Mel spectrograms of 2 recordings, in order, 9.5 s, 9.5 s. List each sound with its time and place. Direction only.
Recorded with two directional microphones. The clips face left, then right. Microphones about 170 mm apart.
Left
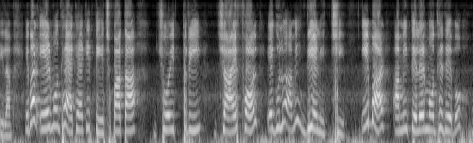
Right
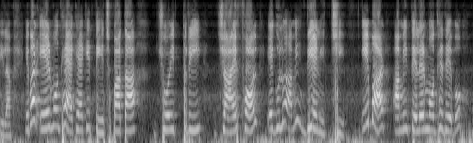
0.0 s a woman's voice: 45° left (ahead or behind)
2.0 s a woman's voice: 45° left (ahead or behind)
